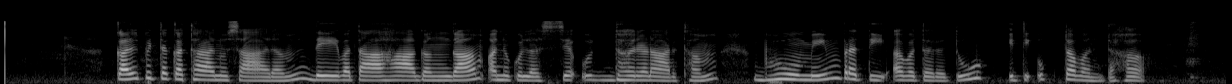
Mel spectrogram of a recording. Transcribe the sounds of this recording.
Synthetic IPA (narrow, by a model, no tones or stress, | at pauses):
kɐlpit̪ɐkɐt̪ʰaɐnusaːɾɐmd̪eːʋɐt̪aːɦaːɡɐŋɡaːmɐnukulɐsjɐʔud̪ʱːɐɾɐɳaːɾt̪ʰɐmbʱuːmiːmpɾɐt̪iʔɐʋɐt̪ɐɾɐt̪u | it̪iʔuk̚t̪ɐʋɐnt̪ɐɦɐ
